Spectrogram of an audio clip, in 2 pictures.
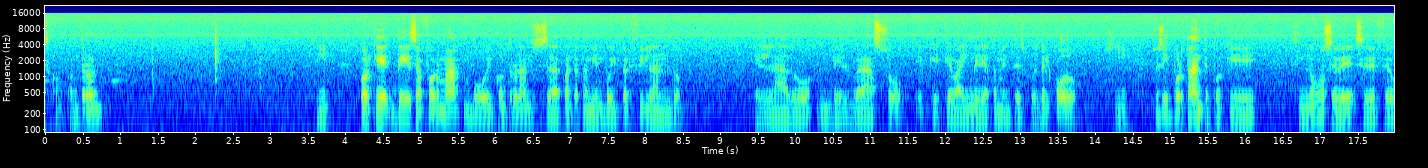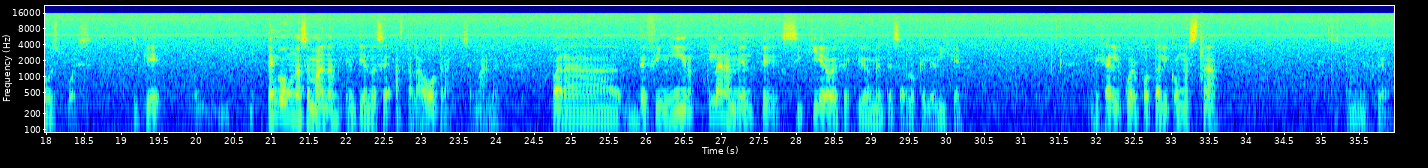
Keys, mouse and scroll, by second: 1.9 middle click, 2.5 ctrl+click, 3.3 middle click, 4.8 middle click, 5.7 middle click, 6.5 middle click, 8.1-10.3 drag, 11.4 middle click, 14.0 middle click, 15.1-18.4 drag, 18.5-19.9 drag, 20.4 click, 21.7-23.2 drag, 23.2 middle click, 24.1-27.3 drag, 27.4 middle click, 28.2-29.4 drag, 29.7-30.8 middle drag, 30.9 middle click, 31.7-33.4 middle drag, 33.5 shift+middle click.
